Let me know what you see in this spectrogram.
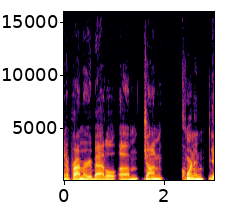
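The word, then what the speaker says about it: Cornyn: John Cornin.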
